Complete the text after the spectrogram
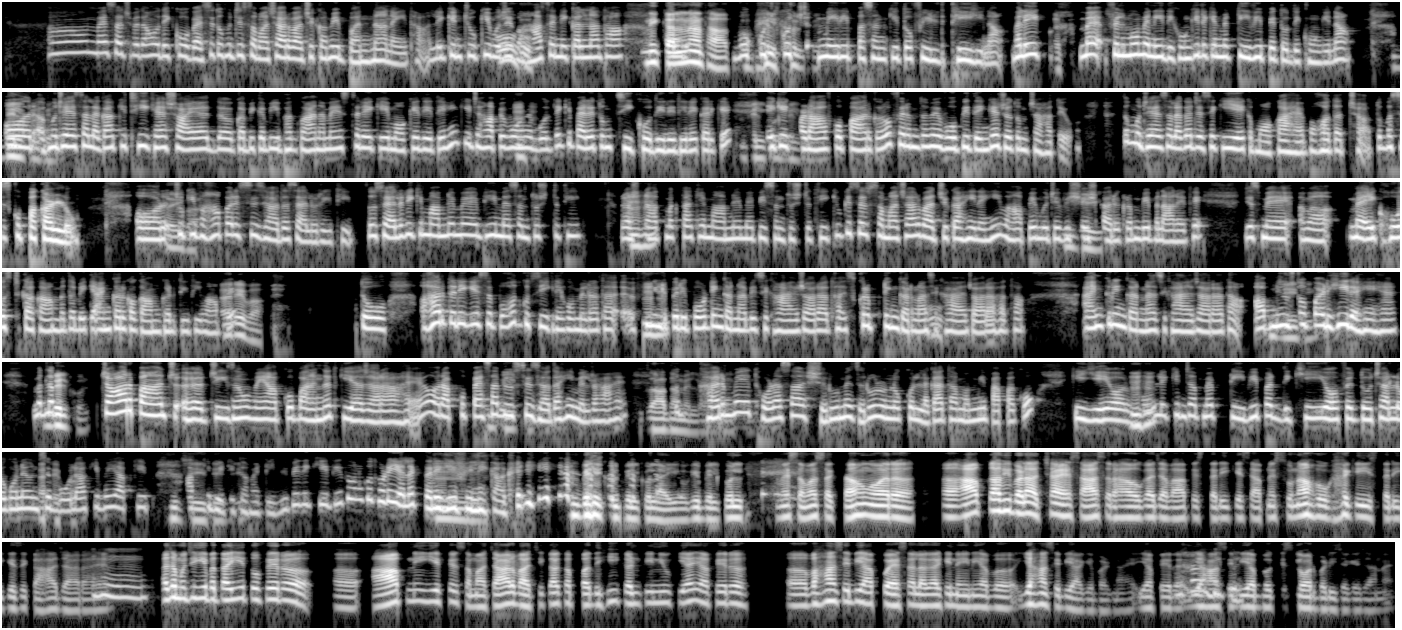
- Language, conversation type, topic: Hindi, podcast, आपने करियर बदलने का फैसला कैसे लिया?
- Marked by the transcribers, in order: laughing while speaking: "बिल्कुल, बिल्कुल"; in English: "फील्ड"; in English: "सैलरी"; in English: "सैलरी"; in English: "होस्ट"; in English: "एंकर"; in English: "फील्ड"; in English: "रिपोर्टिंग"; in English: "स्क्रिप्टिंग"; in English: "एंकरिंग"; in English: "न्यूज़"; laughing while speaking: "बिल्कुल"; laughing while speaking: "तरह की फीलिंग आ गई"; in English: "फीलिंग"; laugh; laughing while speaking: "होगा"; in English: "कंटिन्यू"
